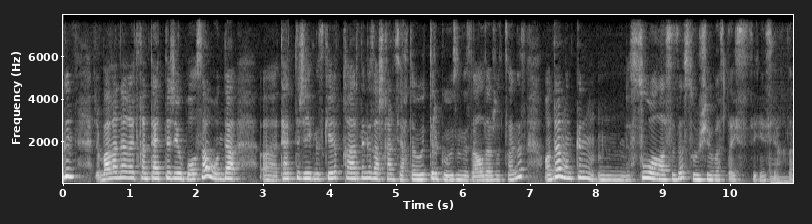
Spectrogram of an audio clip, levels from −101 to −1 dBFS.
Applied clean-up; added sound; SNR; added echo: none; none; none; none.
